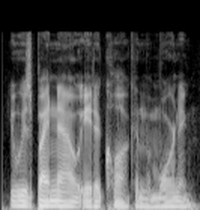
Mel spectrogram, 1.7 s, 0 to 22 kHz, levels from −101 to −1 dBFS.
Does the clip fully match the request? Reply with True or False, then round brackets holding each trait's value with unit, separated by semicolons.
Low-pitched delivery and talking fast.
True (85 Hz; 325 wpm)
